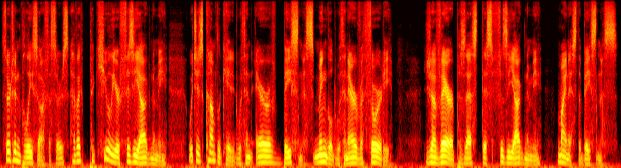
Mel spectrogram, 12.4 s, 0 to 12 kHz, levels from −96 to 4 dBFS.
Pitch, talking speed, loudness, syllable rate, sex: 105 Hz, 135 wpm, -22 LUFS, 5.3 syllables/s, male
